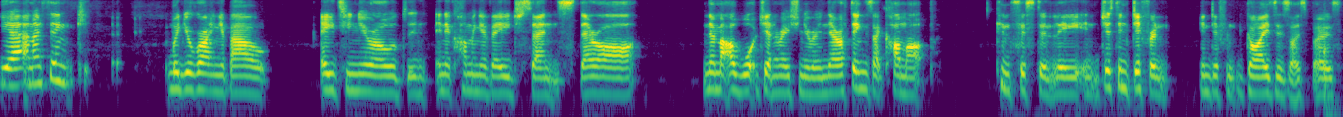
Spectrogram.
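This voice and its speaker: A woman in a British accent talks at a fairly quick pace, her fairly low pitch showing ordinary variation, on a very clean recording with a silent background. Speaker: podcast host. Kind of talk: casual interview chat.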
